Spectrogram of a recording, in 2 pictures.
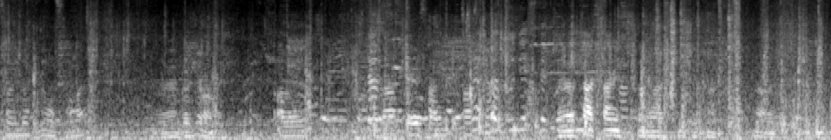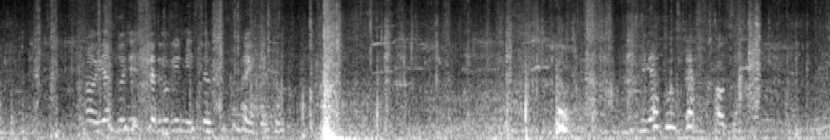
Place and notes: Warsaw, central train station, platform - train arival commotion
train to Poznan arives, passengers nervously looking for their compartments, entering the carriage, squeeze through the crowd.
